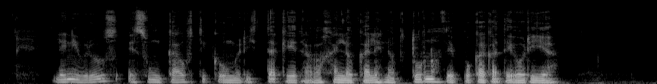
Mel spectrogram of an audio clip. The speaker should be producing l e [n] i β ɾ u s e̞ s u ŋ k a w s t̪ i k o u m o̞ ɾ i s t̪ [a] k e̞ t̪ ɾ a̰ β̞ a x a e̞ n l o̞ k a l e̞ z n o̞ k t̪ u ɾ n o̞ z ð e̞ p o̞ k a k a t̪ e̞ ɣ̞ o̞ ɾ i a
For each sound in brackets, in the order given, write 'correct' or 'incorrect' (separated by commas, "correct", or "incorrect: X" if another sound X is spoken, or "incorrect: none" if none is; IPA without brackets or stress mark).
correct, correct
